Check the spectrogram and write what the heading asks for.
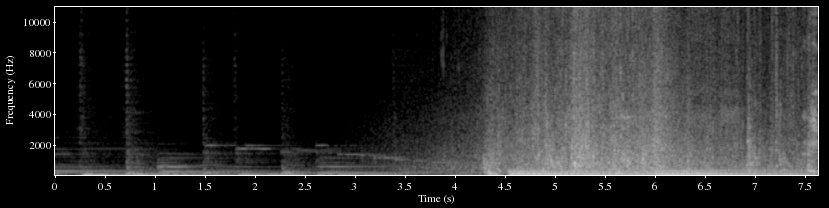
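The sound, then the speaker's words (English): A rowboat out on ocean water: soft melodic music gives way to a loud, steady rush of surf and waves that swells in midway and continues under sustained tones, with no talking. “It's still so far. Is it? Look. A rowboat?”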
